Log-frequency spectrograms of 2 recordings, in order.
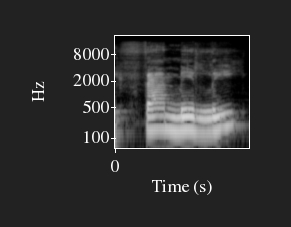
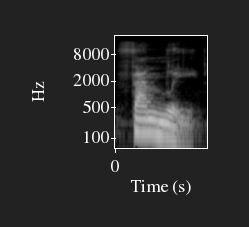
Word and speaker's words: family: We can say family which is three syllables and this is British. And we can say family two syllables and this is American.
